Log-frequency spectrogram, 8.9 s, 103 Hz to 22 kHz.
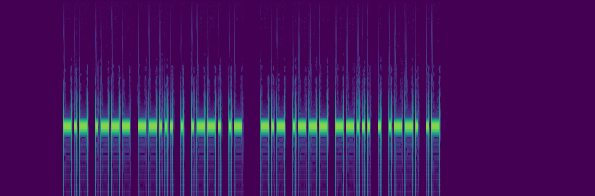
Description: Morse code, heard as a keyed tone, about 30 wpm, 700 Hz. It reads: KJ7EPA KJ7EPA
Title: USA Call Signs Repeated 2x 30wpm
